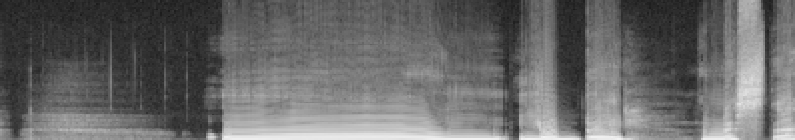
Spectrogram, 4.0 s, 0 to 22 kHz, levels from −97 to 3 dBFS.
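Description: From the first moment to the end, the speech is hard clipped. It was pushed about 18 dB past what some stage in the chain could carry, so every peak gets sliced flat, and nearly a third of the waveform is sitting against the ceiling. Those squared-off tops throw energy well up the spectrum, so instead of occasional crackles you get a constant harsh fuzz riding on every loud syllable.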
